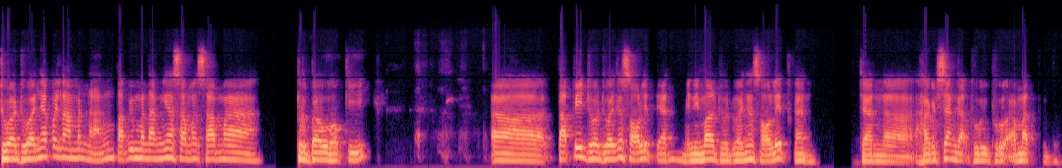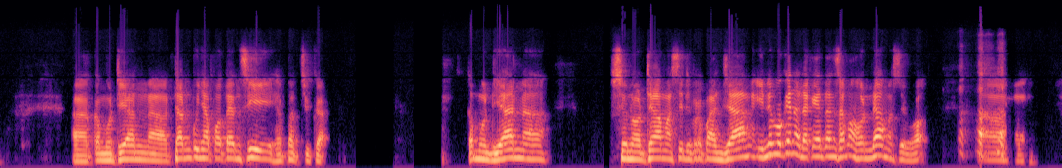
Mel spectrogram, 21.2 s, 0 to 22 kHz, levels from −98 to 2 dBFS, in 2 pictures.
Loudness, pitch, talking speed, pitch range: -16 LUFS, 140 Hz, 130 wpm, 120-155 Hz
